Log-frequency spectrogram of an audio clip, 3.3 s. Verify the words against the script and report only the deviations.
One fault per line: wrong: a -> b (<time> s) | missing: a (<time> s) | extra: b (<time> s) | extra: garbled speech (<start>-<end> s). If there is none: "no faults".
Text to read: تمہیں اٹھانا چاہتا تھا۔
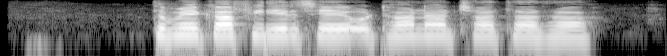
extra: کافی دیر سے (1.0 s)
